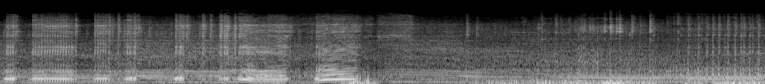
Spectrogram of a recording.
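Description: Two-stroke dirt bike engine: a run of quick throttle blips, then about two seconds in it revs up and back down twice, after which it runs on at a steadier, slowly falling pitch.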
